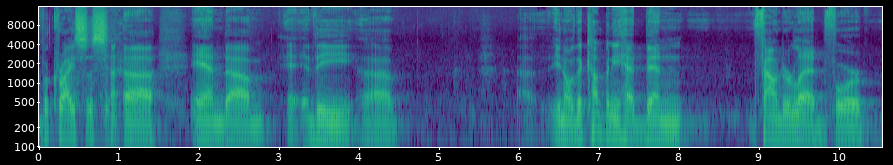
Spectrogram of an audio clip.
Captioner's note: laughs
